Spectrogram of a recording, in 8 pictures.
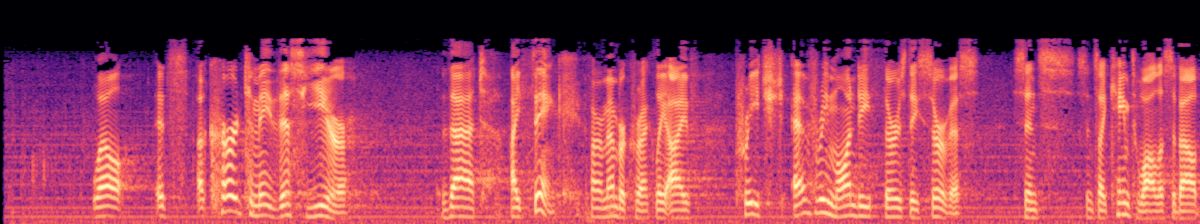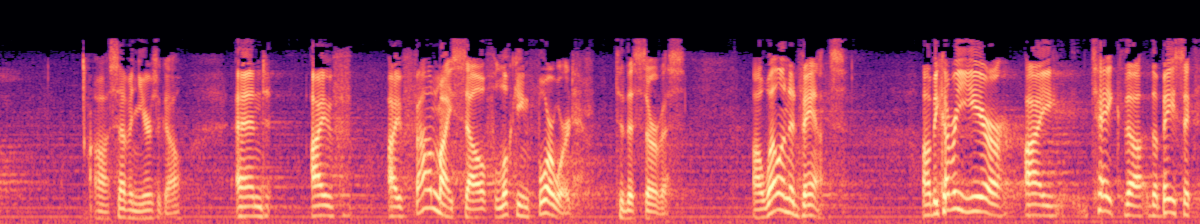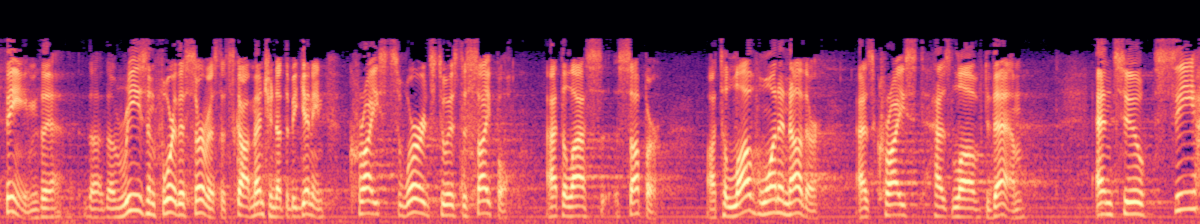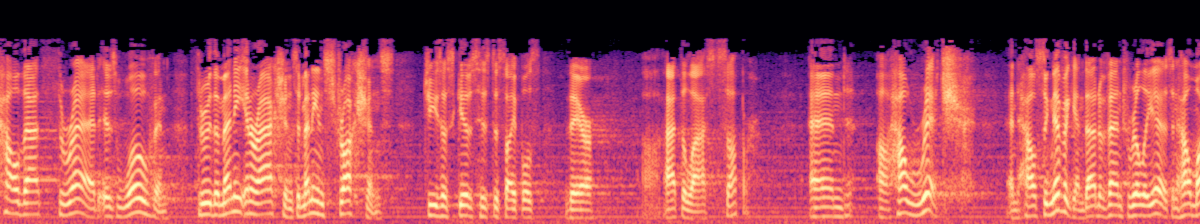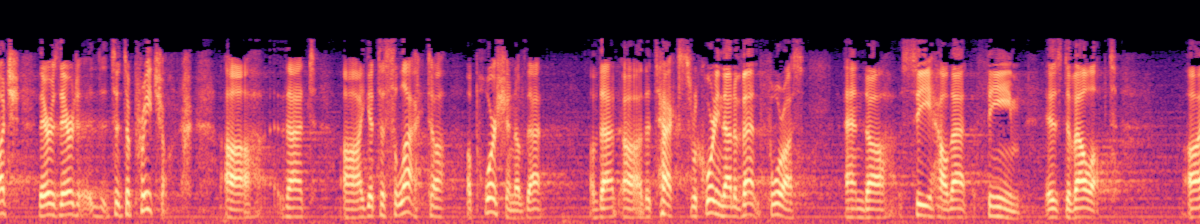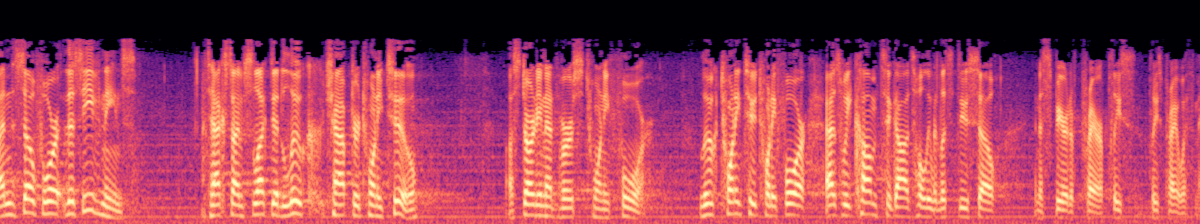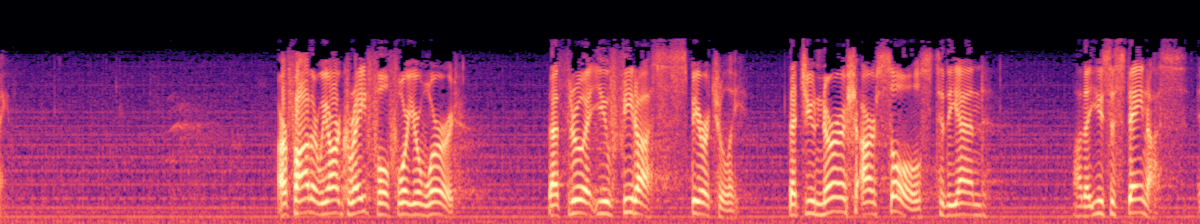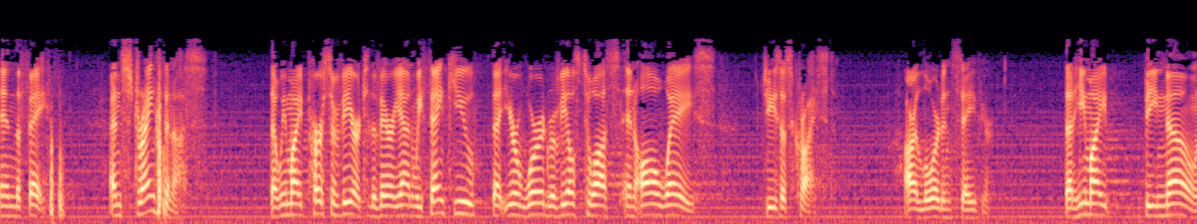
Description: Wallace Presbyterian Church
Maundy Thursday Homily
